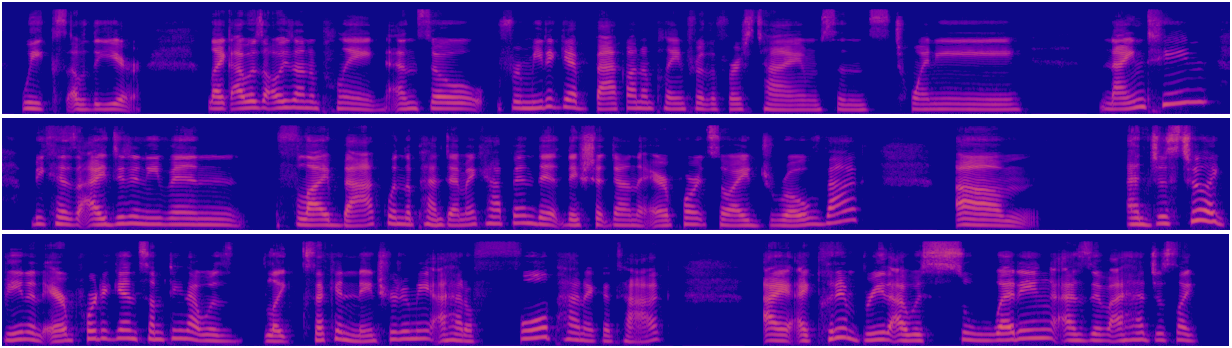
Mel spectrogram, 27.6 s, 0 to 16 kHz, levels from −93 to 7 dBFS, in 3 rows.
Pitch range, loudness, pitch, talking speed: 175-225 Hz, -44 LUFS, 195 Hz, 185 wpm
